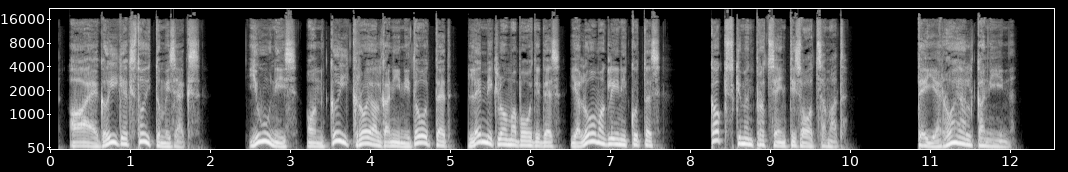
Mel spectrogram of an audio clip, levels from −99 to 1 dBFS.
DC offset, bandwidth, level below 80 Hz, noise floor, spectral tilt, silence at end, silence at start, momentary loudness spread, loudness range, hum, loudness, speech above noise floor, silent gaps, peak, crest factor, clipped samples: under 0.1%; over 20 kHz; -30 dBFS; under -90 dBFS; -4.5 dB/octave; 0.5 s; 0.25 s; 6 LU; 2 LU; none; -10 LUFS; over 80 dB; 2.06-2.44 s, 7.84-8.26 s, 10.14-10.84 s; 0 dBFS; 10 dB; under 0.1%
